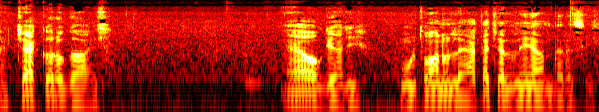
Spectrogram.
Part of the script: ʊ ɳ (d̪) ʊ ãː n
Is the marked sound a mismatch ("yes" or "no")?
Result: yes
